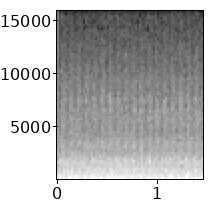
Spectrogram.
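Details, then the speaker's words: 1993 Grand Am, 70K miles, idling roughly with an uneven, stumbling beat and check engine light on; misfire, owner suspected weak fuel pump or bad coil pack, exhaust smells of rotten fuel, blamed on bad gas. "you can hear it's definitely misfiring huh yeah look at that exhaust man"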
